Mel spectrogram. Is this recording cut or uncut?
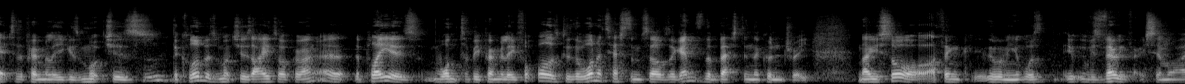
uncut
